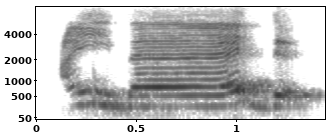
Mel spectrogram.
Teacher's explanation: Kita berhenti di sini. Huruf dal ni menjadi lantunan sebab dia menjadi mati kat sini. Kita kena buat lantunan yang besar sedikit.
